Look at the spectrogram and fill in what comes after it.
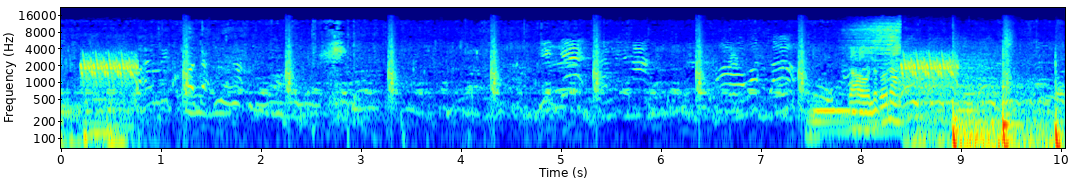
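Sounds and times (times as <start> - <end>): sharp clap-like beat: 1.2 - 1.4, 2.2 - 2.6, 3.2 - 3.5, 4.3 - 4.6, 5.3 - 5.6, 6.3 - 6.6, 7.4 - 7.6
children shouting and squealing: 4.7 - 7.5.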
